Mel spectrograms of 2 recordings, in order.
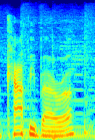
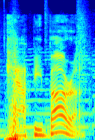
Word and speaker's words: capybara: When introducing them, they weirdly stuck with the Brazilian Portuguese pronunciation. Capybara, right? Capybara sounds so cute.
